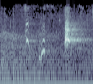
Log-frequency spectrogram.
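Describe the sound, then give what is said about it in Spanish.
A small-breed dog in a bathroom gives three brief, high yips and whimpers, each short and faint over a quiet, hissy background. “Edith está sentada dentro de la bañera. Mira alrededor. El perro está junto a ella.”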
